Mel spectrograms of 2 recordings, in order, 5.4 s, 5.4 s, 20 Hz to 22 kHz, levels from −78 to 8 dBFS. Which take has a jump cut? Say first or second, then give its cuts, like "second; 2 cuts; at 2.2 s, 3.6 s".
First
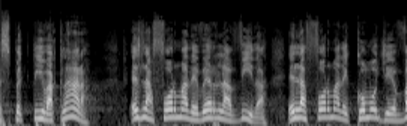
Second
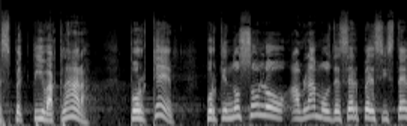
first; 1 cut; at 1.6 s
